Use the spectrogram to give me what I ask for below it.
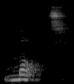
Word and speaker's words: mopped: Now the word mop ends in the sound p, p, which is voiceless, which is voiceless. Is among the sounds I gave you. So you're going to pronounce the past tense marker as t, t.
